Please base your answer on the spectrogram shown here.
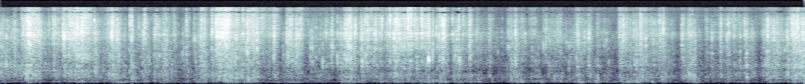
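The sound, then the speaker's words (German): Wrapping paper crinkles and rustles as a gift is unwrapped, a dense, continuous run of crackling bursts that vary in loudness throughout, with no voices. “Lass uns jetzt eine Stunde das Geschenk auspacken. Ich mache das schnell.”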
